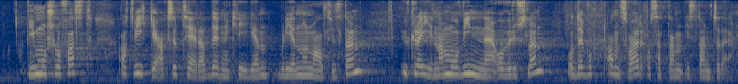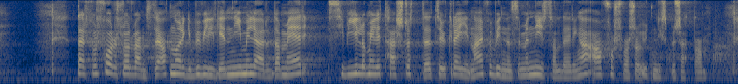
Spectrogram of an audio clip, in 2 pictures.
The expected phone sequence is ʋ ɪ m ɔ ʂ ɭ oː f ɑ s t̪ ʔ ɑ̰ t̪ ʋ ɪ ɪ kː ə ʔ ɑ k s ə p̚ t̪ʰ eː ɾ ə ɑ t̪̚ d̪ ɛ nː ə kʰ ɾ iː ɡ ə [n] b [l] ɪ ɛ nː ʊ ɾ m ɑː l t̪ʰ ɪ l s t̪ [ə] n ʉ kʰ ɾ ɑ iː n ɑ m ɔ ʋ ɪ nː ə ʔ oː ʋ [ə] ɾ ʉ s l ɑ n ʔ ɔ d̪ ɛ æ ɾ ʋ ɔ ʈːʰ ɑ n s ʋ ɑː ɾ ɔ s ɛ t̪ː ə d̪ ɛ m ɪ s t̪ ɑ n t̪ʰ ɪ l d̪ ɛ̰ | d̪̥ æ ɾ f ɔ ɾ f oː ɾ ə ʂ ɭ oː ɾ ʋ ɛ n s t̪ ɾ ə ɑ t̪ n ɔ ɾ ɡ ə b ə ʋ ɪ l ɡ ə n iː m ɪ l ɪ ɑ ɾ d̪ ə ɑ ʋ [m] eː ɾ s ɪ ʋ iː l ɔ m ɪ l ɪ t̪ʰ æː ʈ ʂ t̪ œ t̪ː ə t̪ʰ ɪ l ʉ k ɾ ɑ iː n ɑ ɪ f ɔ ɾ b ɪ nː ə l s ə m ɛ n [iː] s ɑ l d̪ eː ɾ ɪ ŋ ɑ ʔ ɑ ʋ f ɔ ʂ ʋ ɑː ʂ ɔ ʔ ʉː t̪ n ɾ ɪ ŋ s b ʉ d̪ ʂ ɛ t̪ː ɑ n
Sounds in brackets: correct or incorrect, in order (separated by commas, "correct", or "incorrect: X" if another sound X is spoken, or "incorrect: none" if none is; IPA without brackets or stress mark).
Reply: correct, correct, incorrect: ɑ, correct, correct, incorrect: yː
